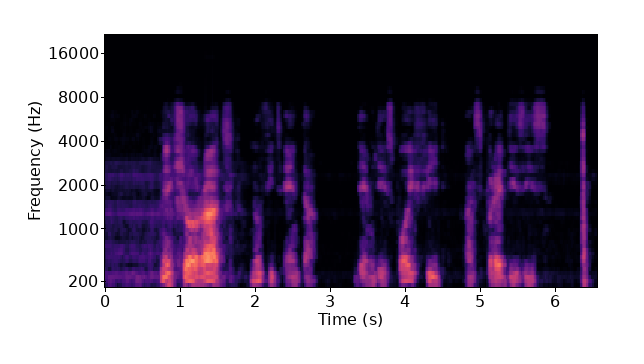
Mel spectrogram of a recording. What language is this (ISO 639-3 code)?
pcm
